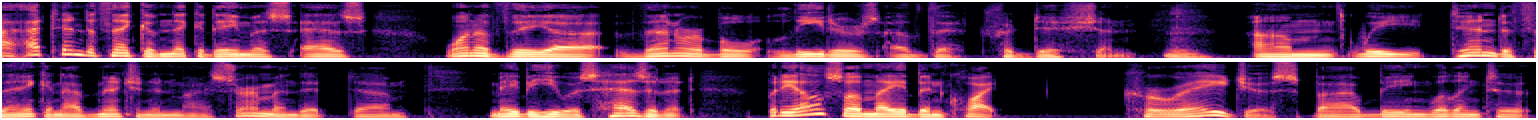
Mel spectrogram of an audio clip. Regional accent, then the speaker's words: Georgia, United States; also born or lived in Panama City, Florida; I am from Georgia. Nothing against Florida. I'm just not from there. But the truth is, I was physically born in Florida.

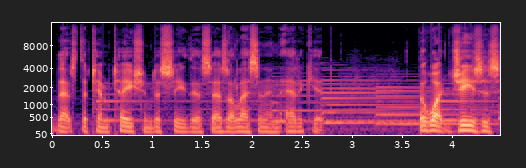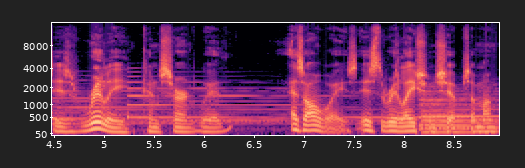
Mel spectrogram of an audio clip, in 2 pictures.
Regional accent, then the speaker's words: Acworth, Georgia, United States; I grew up in the Ackworth Church in Cobb County, just north of Atlanta.

